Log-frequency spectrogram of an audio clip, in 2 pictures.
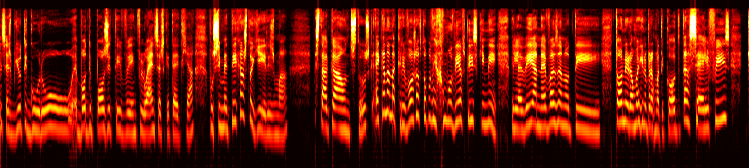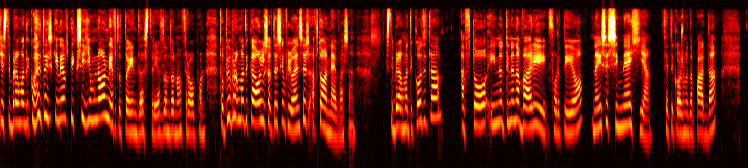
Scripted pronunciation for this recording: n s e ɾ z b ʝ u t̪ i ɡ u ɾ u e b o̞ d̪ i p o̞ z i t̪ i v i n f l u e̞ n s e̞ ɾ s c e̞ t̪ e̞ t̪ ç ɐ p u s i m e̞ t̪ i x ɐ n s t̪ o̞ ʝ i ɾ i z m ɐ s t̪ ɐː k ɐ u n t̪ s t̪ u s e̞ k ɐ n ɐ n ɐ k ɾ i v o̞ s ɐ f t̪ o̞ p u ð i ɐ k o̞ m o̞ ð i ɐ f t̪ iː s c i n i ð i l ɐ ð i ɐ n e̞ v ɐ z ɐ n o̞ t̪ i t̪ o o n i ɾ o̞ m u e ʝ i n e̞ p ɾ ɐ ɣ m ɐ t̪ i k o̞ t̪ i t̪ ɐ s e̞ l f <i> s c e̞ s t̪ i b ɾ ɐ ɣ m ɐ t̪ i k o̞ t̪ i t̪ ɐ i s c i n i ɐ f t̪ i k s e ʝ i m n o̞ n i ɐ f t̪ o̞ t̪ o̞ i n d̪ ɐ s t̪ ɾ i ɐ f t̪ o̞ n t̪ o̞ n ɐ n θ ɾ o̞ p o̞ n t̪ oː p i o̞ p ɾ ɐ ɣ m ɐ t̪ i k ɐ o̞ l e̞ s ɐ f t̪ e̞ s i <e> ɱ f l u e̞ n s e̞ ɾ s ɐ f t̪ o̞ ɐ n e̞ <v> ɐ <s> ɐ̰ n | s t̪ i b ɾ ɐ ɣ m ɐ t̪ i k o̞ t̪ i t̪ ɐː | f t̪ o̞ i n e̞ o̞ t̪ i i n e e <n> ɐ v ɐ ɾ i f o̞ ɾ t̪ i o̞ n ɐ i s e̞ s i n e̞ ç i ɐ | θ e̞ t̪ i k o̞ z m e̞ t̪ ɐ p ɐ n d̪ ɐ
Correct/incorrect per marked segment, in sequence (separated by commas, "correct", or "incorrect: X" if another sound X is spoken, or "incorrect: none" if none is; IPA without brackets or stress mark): correct, incorrect: i, correct, correct, correct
